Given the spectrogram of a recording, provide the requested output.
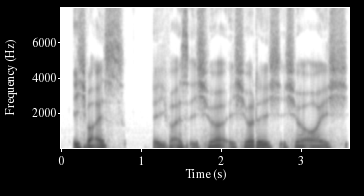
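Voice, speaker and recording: A man speaks at a fairly low pitch with ordinary pitch variation. His tone is dark and mellow. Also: very clean recording, silent background. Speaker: podcast host. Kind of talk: voice memo announcement. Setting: in bed at home. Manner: halting.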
